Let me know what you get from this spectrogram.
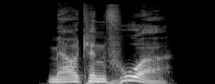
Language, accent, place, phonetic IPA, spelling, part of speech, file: German, Germany, Berlin, [ˌmɛʁkn̩ ˈfoːɐ̯], merken vor, verb, De-merken vor.ogg
- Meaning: inflection of vormerken: 1. first/third-person plural present 2. first/third-person plural subjunctive I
